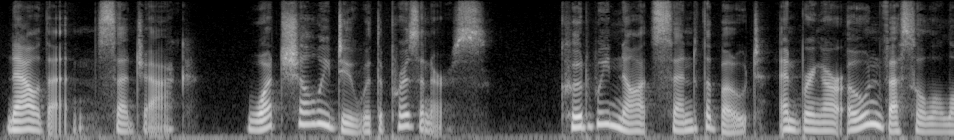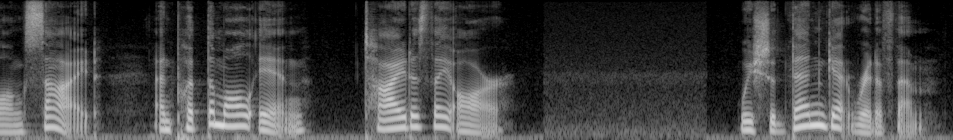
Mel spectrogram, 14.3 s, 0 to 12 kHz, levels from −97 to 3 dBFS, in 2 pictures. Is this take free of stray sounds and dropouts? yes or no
yes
